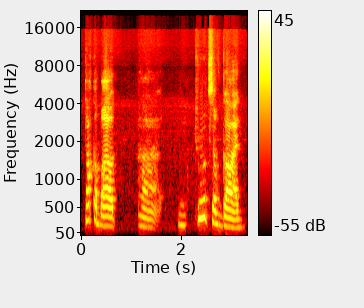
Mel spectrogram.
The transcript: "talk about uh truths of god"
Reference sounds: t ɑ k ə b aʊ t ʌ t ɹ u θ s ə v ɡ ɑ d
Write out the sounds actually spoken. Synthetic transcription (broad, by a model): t ɑ k ə b aʊ t ʌ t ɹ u t s ə v ɡ ɑ d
